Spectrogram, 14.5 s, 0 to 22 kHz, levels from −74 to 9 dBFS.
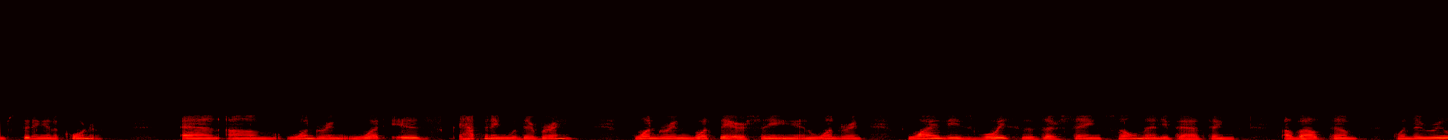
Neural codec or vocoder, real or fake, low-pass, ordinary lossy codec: none; real; 7.2 kHz; AAC, 16 kbps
